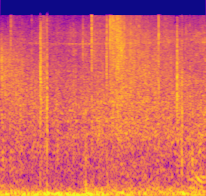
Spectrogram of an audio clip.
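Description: A distant explosion booms.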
